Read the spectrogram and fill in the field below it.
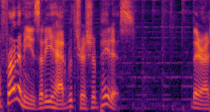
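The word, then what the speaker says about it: Trisha Paytas: And at first, it was meant to be a a a subreddit that discusses the show Frenemies that he had with Trisha Pis.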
